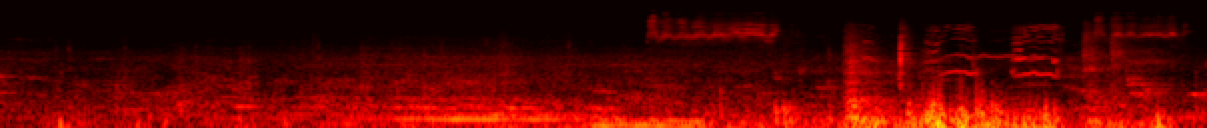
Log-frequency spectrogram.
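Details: Stray mother cat with her kittens on a street in Morocco, waiting to be fed: a short run of high, wavering, harmonic meows near the end, over steady low rumble and a brief high squeal before them.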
